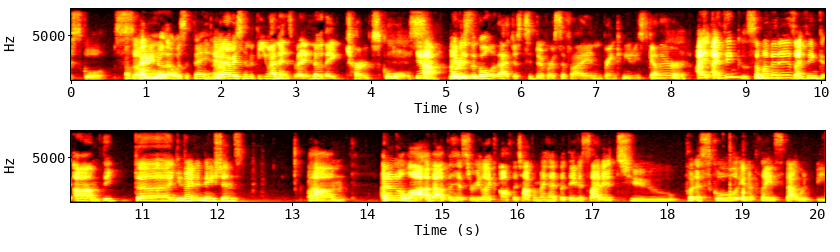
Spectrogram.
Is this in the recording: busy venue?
no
